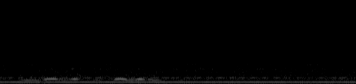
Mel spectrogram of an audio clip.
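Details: Southern ground hornbill contact call on a morning drive at Djuma Game Reserve, South Africa, 10 July 2011: two low, deep booms a second apart over an idling vehicle. A nearby bird answers another; they have called since before dawn, possibly after being separated overnight.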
